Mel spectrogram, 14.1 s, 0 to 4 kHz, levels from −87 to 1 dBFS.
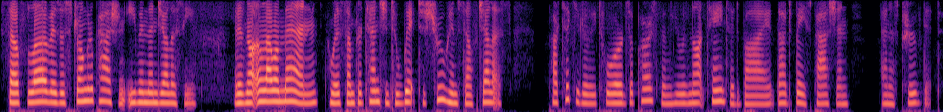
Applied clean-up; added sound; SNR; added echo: neural separator model SepFormer WHAM!.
